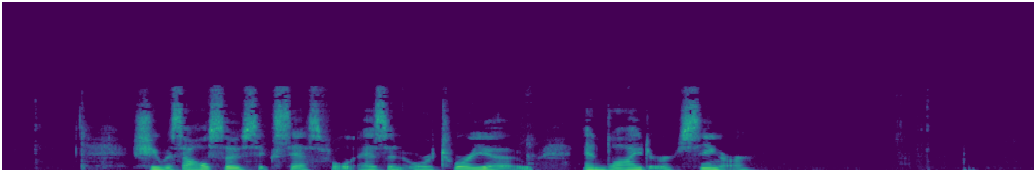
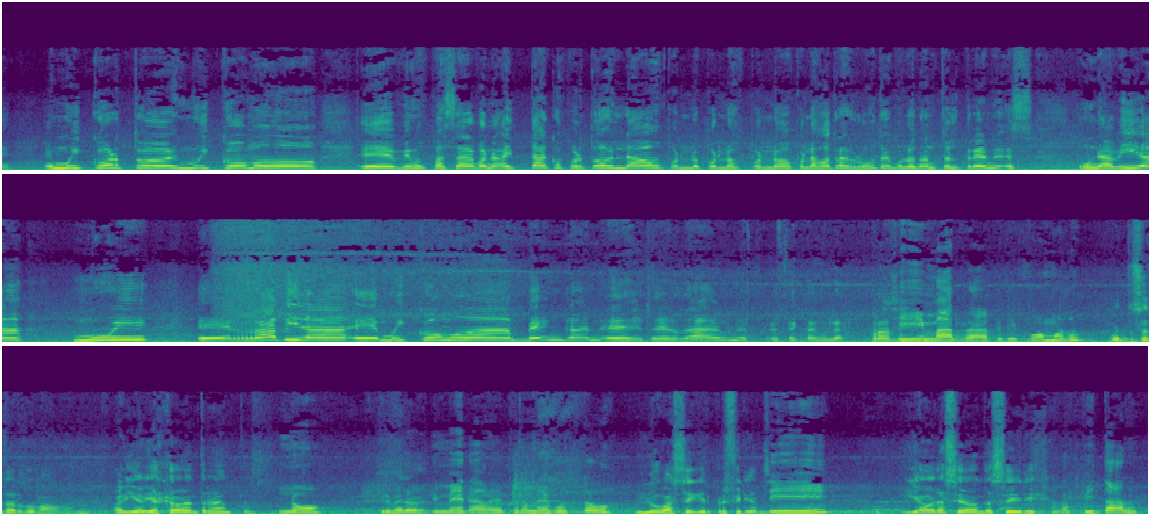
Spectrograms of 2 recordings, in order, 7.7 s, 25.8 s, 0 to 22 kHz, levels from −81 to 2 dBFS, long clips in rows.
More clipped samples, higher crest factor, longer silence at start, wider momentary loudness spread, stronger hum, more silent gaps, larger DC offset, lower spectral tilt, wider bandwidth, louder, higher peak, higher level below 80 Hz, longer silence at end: neither; about the same, 18 dB vs 14 dB; first, 0.6 s vs 0 s; first, 15 LU vs 9 LU; neither; neither; neither; about the same, -4 dB/octave vs -5 dB/octave; second, 11.5 kHz vs 16.5 kHz; second, -29 LUFS vs -14 LUFS; second, -12 dBFS vs 0 dBFS; second, -80 dBFS vs -34 dBFS; first, 2.15 s vs 0 s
